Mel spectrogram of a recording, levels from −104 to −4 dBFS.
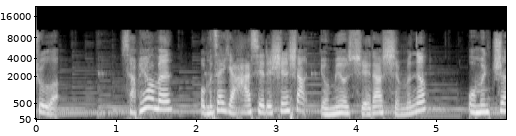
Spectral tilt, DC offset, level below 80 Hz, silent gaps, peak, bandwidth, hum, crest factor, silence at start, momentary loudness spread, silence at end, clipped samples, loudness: -4.5 dB/octave; under 0.1%; -46 dBFS; none; -4 dBFS; 10 kHz; none; 14 dB; 0 s; 17 LU; 0 s; under 0.1%; -19 LUFS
